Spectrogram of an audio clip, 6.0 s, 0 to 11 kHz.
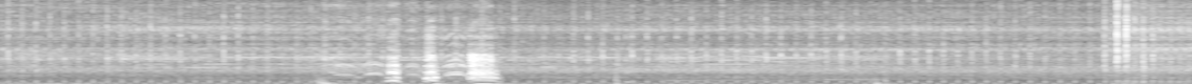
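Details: Loose, fallen-off header nuts on a Honda Rebel 250 single-cylinder cause an exhaust header leak: sharp puffing chuff on every firing at idle, louder when blipped, exhaust escaping at the header.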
